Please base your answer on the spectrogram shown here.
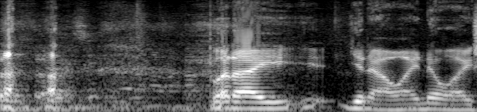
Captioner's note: laughter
